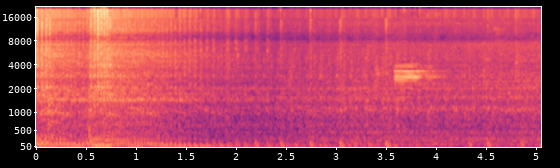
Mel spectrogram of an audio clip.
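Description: A Bajaj Discover 125 motorcycle engine idles steadily nearby with a low, even putter, briefly louder at the start, plus a short electronic beep.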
